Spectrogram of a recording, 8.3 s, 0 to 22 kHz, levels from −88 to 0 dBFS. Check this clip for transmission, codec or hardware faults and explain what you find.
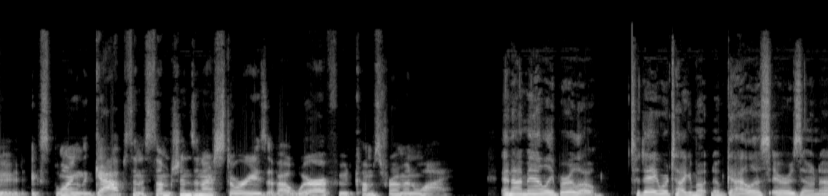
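No faults turn up anywhere in the clip.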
